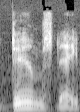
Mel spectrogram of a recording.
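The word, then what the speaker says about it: Domesday: Again, go to Black's Law Dictionary and look under a listing called the Doomsday Book. It's spelled like dome, but it's called Doomsday, you know, like how Dr. Strangelove and How I Learned to Love the Bomb.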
